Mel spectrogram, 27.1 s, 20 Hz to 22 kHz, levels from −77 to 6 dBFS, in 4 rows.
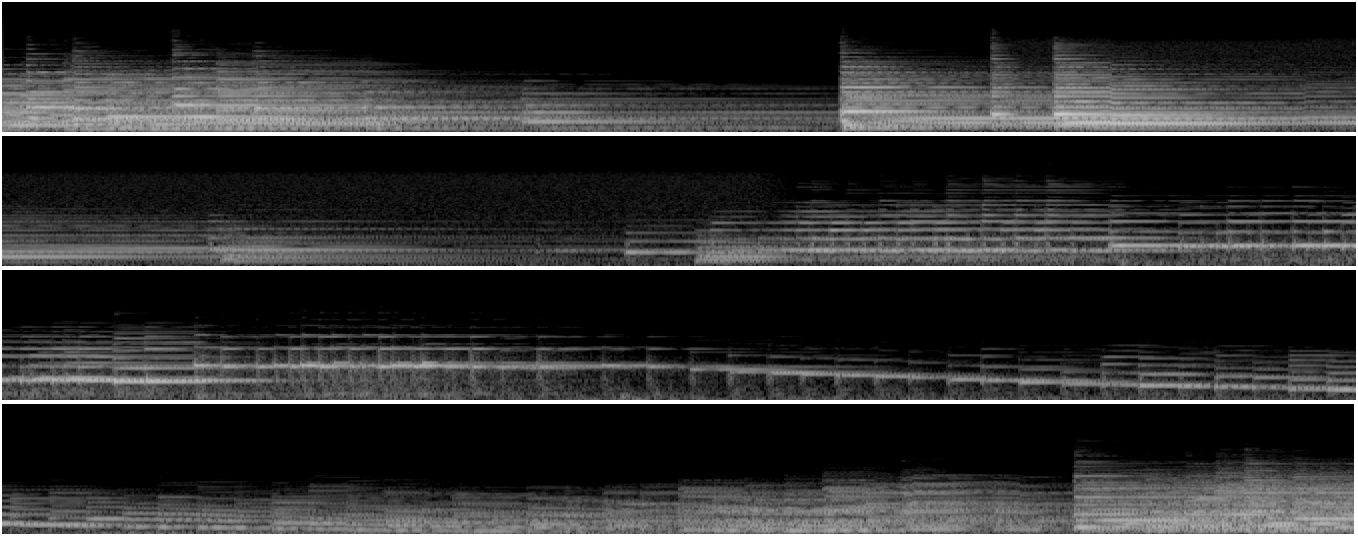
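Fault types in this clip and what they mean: Digital radio blending to analogue: From 4.86 to 10.81 s the receiver cross-fades over 260 ms to the FM simulcast and back. The level drops about 1 dB, and hiss sits roughly 30 dB below the music.
Drift correction step: From 5.55 to 6.52 s the music slows by 6.28% and drops 112 cents, about a semitone. From 24.86 to 25.4 s it speeds up 6.28% and rises 105 cents. This is likely clock-matching software stepping the playback rate.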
